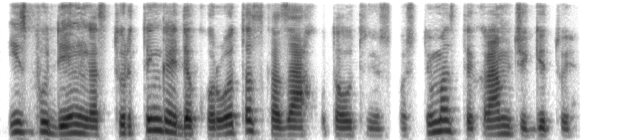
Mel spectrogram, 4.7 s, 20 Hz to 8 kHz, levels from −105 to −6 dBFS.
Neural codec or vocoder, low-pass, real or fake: codec, 16 kHz in and 24 kHz out, 1 kbps, XY-Tokenizer; 7.2 kHz; fake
